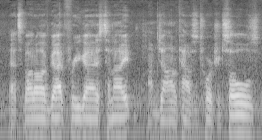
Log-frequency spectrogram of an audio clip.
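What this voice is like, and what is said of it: Tired, stuttering and mumbling speech. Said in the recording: “I'm sorry I'm stuttering and mumbling. It's been a long day.”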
